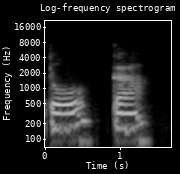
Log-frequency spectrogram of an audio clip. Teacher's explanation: última sílaba con mayor fuerza de voz. Uy, palabra aguda, tocador.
